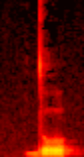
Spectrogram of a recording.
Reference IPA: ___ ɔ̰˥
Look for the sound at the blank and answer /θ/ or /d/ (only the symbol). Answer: d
